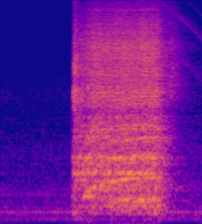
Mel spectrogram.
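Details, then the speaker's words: Vauxhall Vivaro no-crank fault, after volt drop testing the starter circuit: brief high-pitched free whir under a second with no cranking beats; starter motor spins but does not engage the flywheel, starter judged faulty. "so it's cranking over now it's doing everything start m is not engaging I know start m is Duff"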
